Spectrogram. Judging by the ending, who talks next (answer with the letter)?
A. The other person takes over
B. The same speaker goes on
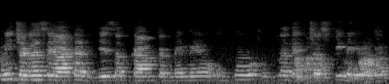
A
